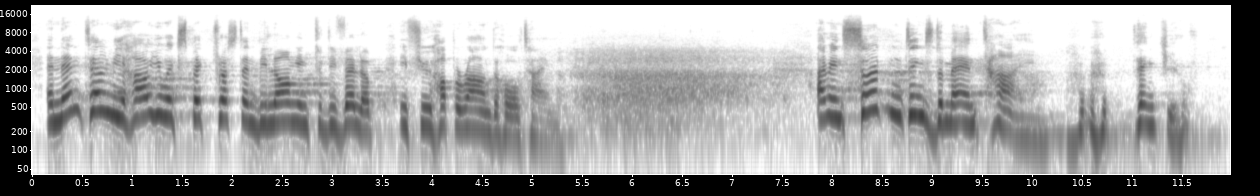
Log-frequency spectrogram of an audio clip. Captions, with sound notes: And then tell me how you expect trust and belonging to develop if you hop around the whole time. (audience laughs) I mean, certain things demand time. (laughs) Thank you.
